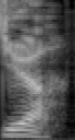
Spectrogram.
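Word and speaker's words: Győr: Und die Stadt spricht sich Dyör, weil das GY ist ein DJ.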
